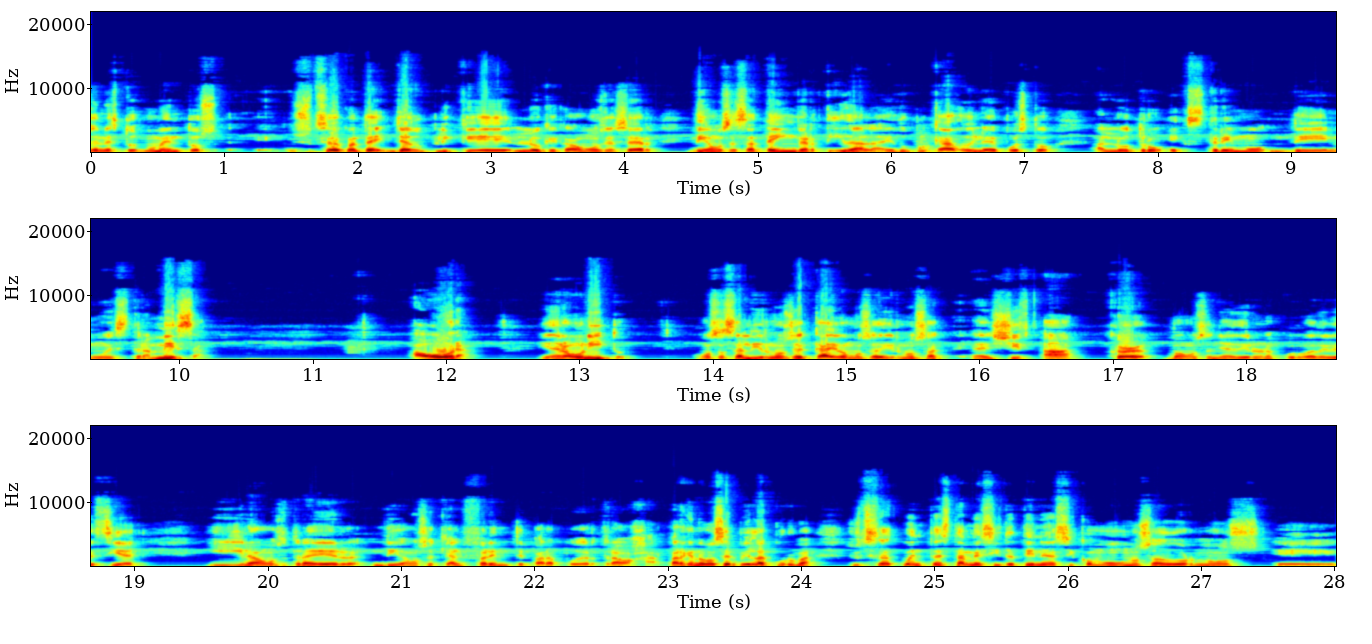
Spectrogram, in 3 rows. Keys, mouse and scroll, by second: 2.1 middle click, 6.4 middle click, 6.7-7.3 scroll up 2, 8.0-9.3 shift+middle drag, 10.9-12.2 scroll down 2, 12.2 middle click, 12.9-13.5 scroll down 2, 13.2 middle click, 15.6 Tab, 16.6 shift+a, 19.0 click, 20.6 shift+z, 22.0 click, 23.3 middle click, 23.6-25.0 scroll up 1, 27.0 r.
